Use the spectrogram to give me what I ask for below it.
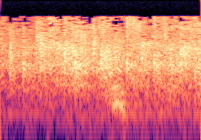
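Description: Women in a gathering clap together, a dense, continuous patter of many hands, steady and fairly loud throughout.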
